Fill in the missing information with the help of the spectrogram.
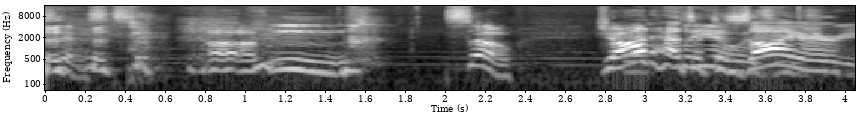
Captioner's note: laughs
